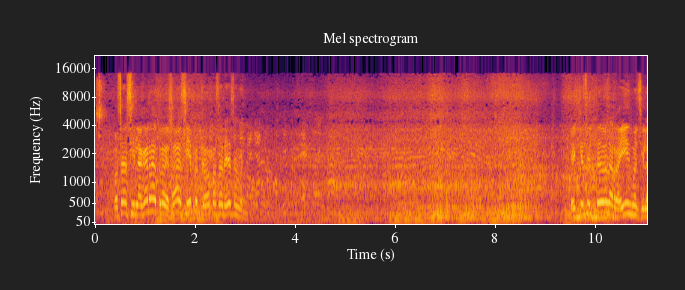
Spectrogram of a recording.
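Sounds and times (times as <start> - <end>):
car engine under load: 0.0 - 11.0.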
